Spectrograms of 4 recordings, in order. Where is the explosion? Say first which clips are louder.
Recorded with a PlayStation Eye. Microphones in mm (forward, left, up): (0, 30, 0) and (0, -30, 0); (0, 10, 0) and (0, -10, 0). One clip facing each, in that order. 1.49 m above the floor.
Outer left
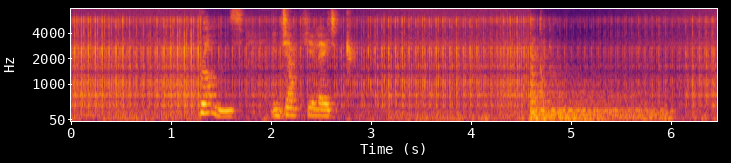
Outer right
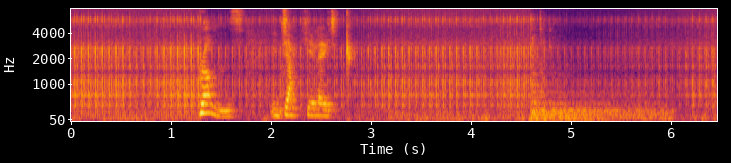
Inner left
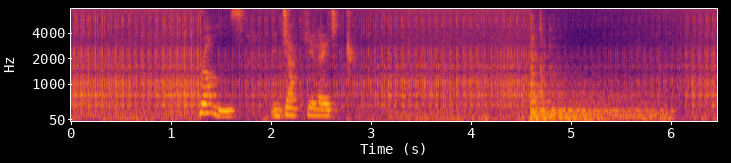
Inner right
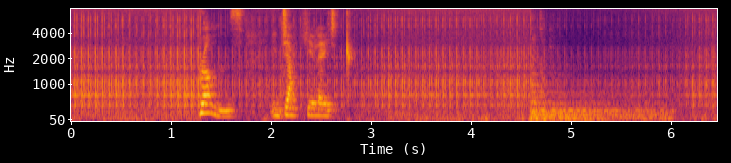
Outer left 2 dB, inner left 1 dB; 35° left (ahead or behind), 1.2 m.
